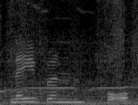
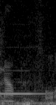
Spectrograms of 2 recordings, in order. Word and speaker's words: Navan Fort: Navan Fort.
